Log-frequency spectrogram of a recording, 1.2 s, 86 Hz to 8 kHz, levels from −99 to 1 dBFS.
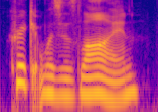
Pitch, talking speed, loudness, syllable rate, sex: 180 Hz, 205 wpm, -17 LUFS, 5.5 syllables/s, female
